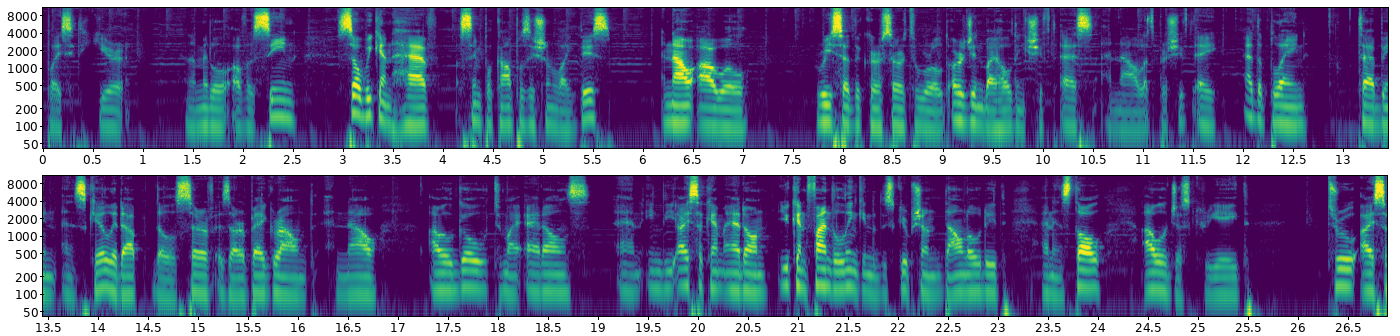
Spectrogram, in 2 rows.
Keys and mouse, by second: 0.4 click, 0.6-2.2 middle drag, 5.0-5.9 middle drag, 6.4 shift+s, 10.6 shift+a, 12.8 Tab, 13.1 s, 15.1 click, 15.3 Tab, 17.1 n, 19.6 click.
